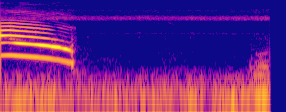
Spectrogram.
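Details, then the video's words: A kitten gives a single loud meow lasting about a third of a second, high and clear with a slightly falling pitch, then near silence, with a faint second meow starting at the end. "Kitten Meowing|Kitten Meowing Sound Effect|Kitten Meowing Loudly"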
